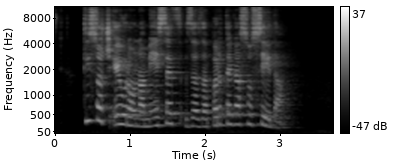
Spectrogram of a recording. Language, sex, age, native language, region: Slovenian, female, 30-49, Slovenian, Savinja region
